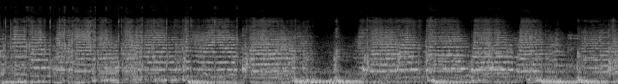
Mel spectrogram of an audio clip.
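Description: Marching band playing a field show: brass chords held and changing every second or so over a deep bass line and percussion.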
